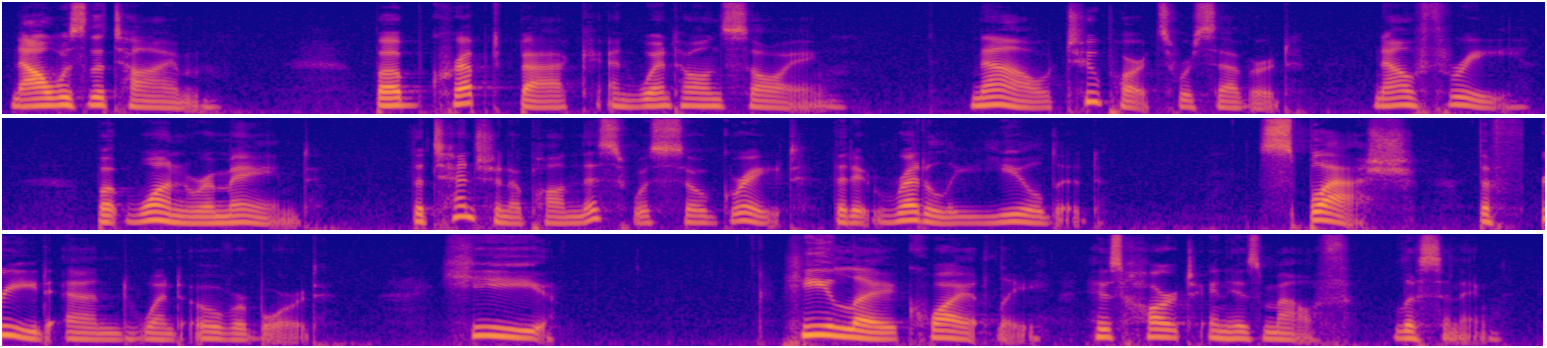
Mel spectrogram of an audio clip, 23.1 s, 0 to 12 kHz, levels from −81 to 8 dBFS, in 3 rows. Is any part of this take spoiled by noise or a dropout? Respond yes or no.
yes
